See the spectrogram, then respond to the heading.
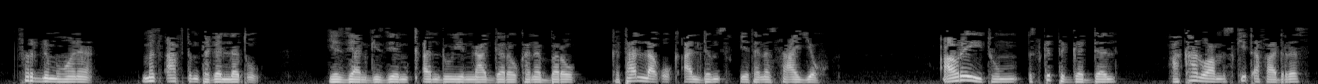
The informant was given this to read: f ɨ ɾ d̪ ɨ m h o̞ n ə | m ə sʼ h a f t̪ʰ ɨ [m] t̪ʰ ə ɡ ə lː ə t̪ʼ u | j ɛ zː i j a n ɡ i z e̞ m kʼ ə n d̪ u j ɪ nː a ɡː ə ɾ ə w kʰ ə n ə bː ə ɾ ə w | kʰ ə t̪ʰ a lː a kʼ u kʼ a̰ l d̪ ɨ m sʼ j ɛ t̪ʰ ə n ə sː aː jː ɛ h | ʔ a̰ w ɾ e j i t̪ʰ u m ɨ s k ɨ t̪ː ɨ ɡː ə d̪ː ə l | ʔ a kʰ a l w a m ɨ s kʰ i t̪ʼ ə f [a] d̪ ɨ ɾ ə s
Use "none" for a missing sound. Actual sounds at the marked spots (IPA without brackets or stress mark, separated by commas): m, a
